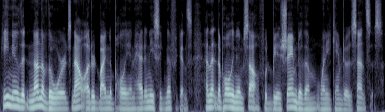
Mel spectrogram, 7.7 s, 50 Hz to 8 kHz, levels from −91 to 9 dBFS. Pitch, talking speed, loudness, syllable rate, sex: 120 Hz, 225 wpm, -20 LUFS, 6.0 syllables/s, male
